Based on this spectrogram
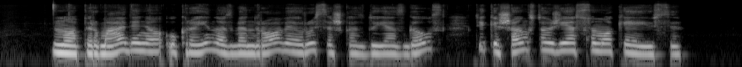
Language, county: Lithuanian, Utena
